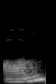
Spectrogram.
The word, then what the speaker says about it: Om: it this morning so breaking it into the three syllables there is a fourth component of om which is uh considered the silence after on so we have ah or um and then just as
